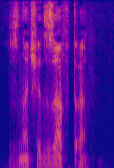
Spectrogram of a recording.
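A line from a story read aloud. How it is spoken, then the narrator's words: Muttered. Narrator (Russian): пробормотала Кэрол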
